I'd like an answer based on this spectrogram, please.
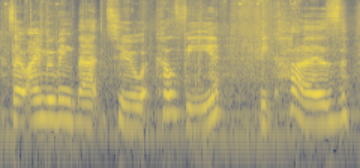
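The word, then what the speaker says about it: Ko-fi: am moving that to Kofi. Um, and yes, that is how you say it. I looked it up. So, I'm moving that to Kofhei because it's just it's just cheaper.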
